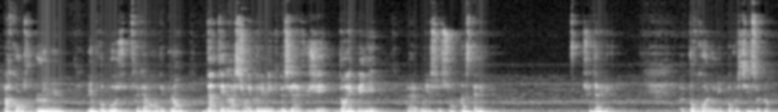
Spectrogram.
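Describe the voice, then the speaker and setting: A man's voice: medium pitch, sing-song, moderate pace, dark tone, roomy sound, rough recording. A man narrating a history lesson to his viewers, asking rhetorical questions and hesitating often as he explains. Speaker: history video presenter.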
